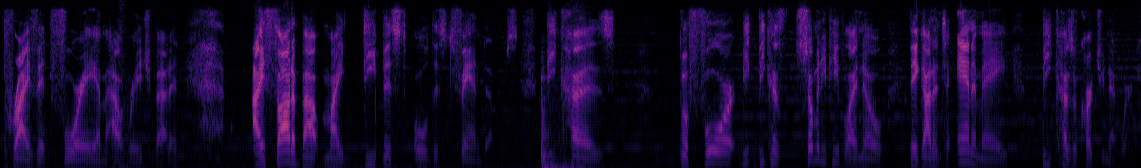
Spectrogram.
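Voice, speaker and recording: A man co-hosting a casual chat in a halting way, often repeating words as he starts a thought. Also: mid-range voice, animated, sharp tone, soft background music. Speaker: podcast co-host.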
